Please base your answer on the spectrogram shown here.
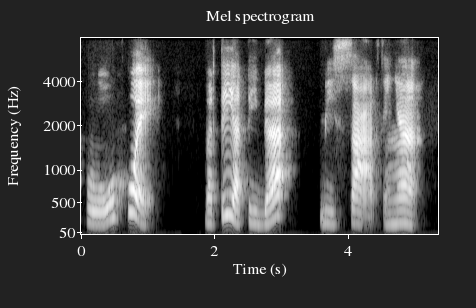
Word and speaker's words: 不会: Kalau ditambah pu ya, jadi bacanya pu hui.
